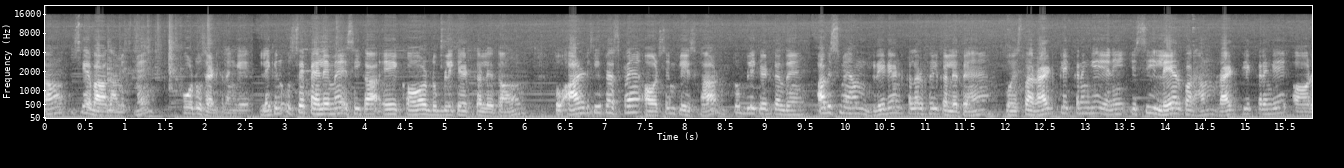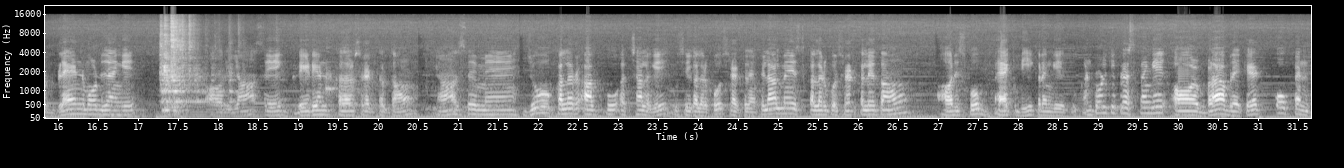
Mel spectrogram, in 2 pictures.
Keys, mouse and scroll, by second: 0.0 click, 2.5 click, 9.0 click, 19.1 click, 26.8 click.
